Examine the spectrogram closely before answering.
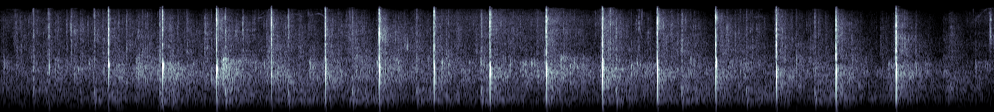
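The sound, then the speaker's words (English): Audience applause at a board meeting welcomes six new members: a soft wash of clapping with evenly spaced, sharper claps standing out in a steady rhythm, fairly quiet overall. “Let's give them a hand.”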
